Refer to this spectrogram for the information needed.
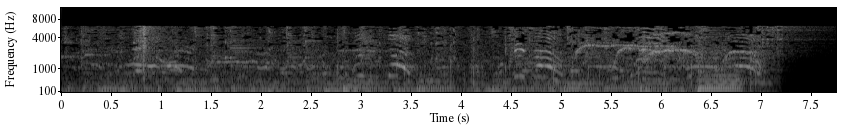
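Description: Children playing noisily at recess: a steady crowd of high young voices shouting, squealing and chattering over one another, with no pauses, fading out at the end.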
